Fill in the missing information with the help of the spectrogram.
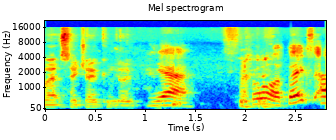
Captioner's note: laugH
